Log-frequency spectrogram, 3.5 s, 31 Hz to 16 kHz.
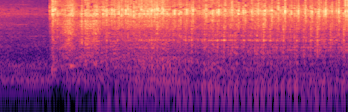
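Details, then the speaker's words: Carbureted Honda Vario 110 scooter at idle: fast, uneven metallic ticking like metal striking metal, from a worn cam chain tensioner. "Bunyinya seperti logam yang berbenturan seperti ini. Suara itu berasal dari sini. Di sini juga sangat berisik."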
